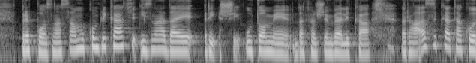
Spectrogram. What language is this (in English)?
Croatian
